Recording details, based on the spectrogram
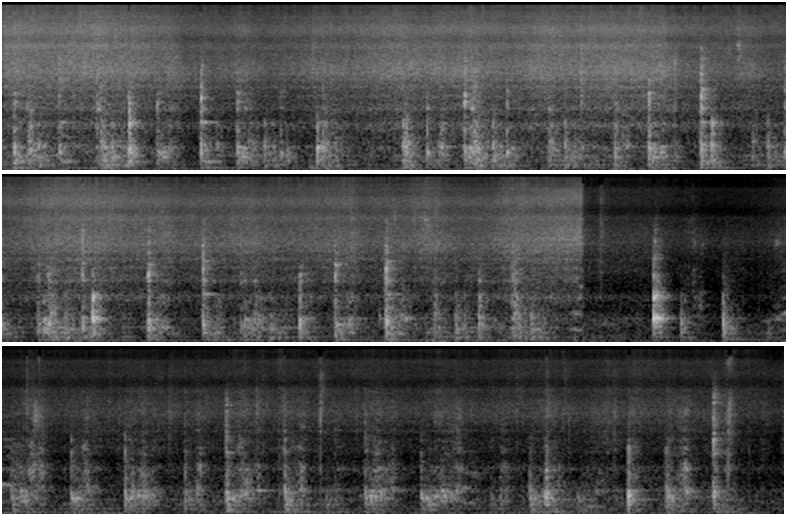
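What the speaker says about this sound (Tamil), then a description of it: "நல்லா அந்த கோல்டன் ப்ரௌனிஷாக ஆகிற வரைக்கும் நல்லா வதக்கி எடுத்துக்கலாம்" Ingredients for a Chettinad mutton curry sizzle steadily in a pan while a spatula scrapes and stirs in rapid repeated strokes. The frying is loud and continuous, then drops somewhat quieter partway through as stirring carries on.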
